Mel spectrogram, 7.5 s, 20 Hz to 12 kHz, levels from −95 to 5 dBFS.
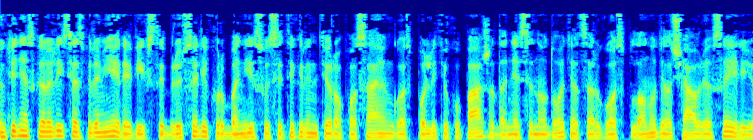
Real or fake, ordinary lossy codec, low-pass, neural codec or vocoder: real; MP3, 32 kbps; 10.8 kHz; none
